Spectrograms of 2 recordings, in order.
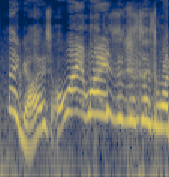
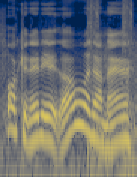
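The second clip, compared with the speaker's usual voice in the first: ordinary delivery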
